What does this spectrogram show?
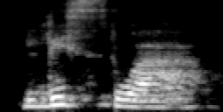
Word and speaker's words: l'histoire: And that's because we don't really pronounce the H in French.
